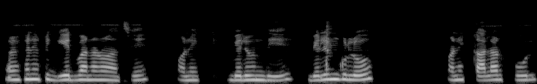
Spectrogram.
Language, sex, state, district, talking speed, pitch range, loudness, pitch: Bengali, female, West Bengal, Jalpaiguri, 155 wpm, 200-220 Hz, -24 LUFS, 210 Hz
